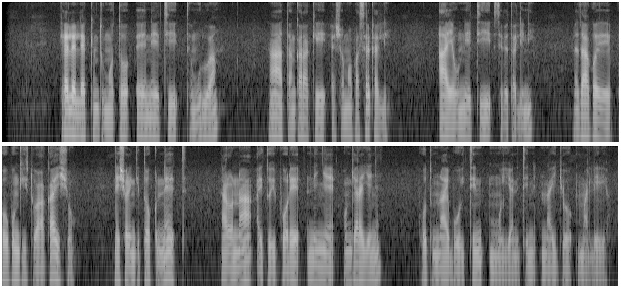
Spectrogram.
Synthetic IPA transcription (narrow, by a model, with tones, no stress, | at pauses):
kɛ̰˦lɛ˨lɛ˦kntu˨mo˨tɔ˦ɛ˦ne˦tʰi˦tʰe˨mu˦ɾwa˦ŋ | na˦˨ta˨ŋka˦ɾa˨kɪ˦ɛ˨ʃɔ˨mɔ˦pa˦sɛ˦ɾka˨li˨ | a˦ja˨u˨ne˦˨tʰi˦sɛ˨βɛ˨ta˨li˨ni˦ | mɛ˨t̬a˦kɔ˦ðɛ˨po˨˦po˦ŋɡi˦stwa˨ka˦ɪ˨ʃo˨ | nɛ˦ʃɔ˨ɾɛ˨ŋɡɪ˨tɔ˦knɛt | na˨ɾɔ˨na˦a˨jto˨ipɔ˨ɾɛ˦nɪ˦ɲɛɔ˦ŋɡa˦ɾa˦jɛ˨ɲɛ˦ | pʰo˦tu˨mna˦i˨bo˨iti˦nmo˨ja˨nɪtɪ˦nna˨i˦d͡ʒoma˨le˦ɾi˨a˨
